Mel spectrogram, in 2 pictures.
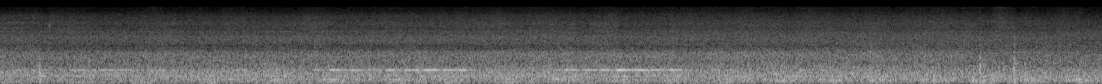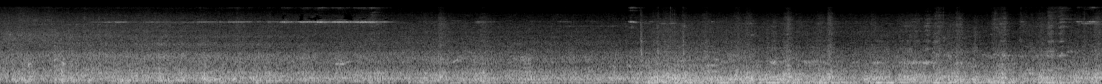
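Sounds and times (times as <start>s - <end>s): train wheels rumbling and rattling: 0.0s - 22.0s
faint wheel squeal: 13.1s - 15.0s.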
